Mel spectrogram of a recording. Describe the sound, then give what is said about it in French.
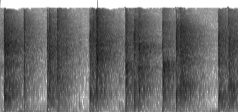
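Short burst of applause on a radio show, celebrating a feat: about seven sharp, loud hand claps in a steady, fairly slow rhythm, with no voices over them. “Je pense qu'on peut applaudir l'exploit.”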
